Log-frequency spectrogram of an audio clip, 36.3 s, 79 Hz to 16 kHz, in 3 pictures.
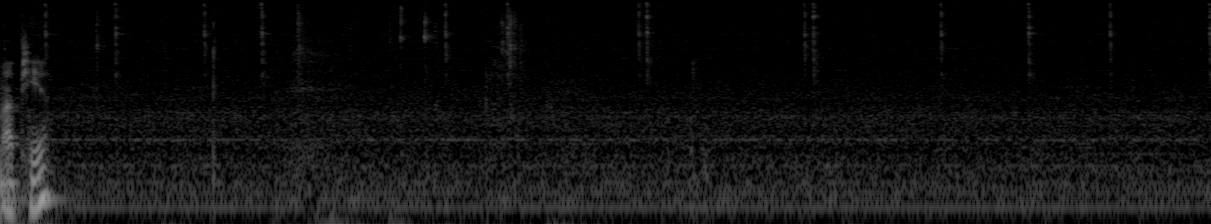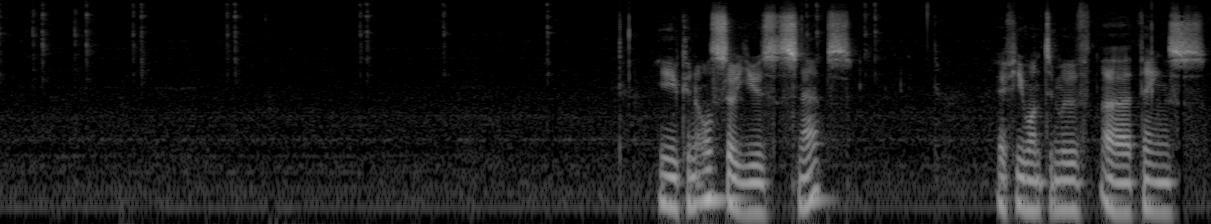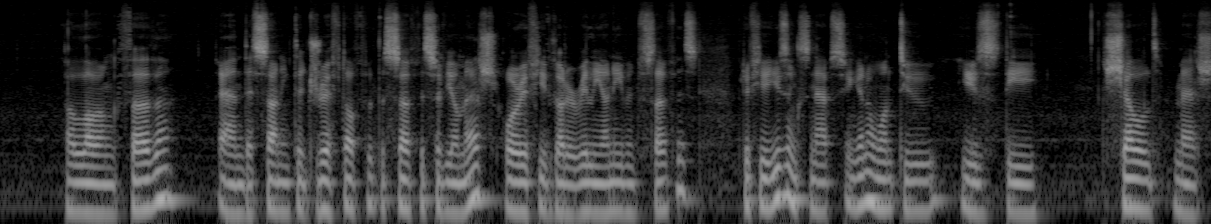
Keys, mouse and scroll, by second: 1.5 Delete, 3.3 ctrl+z, 4.0 alt+middle click, 5.5 Delete, 12.5 right click, 14.8 Delete, 20.2-22.2 drag.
